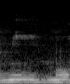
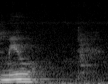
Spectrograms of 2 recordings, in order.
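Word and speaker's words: μ: Okay, this is uh some people pronounce it as mi moo. Some people mu for physics I think we pronounce it as mu.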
